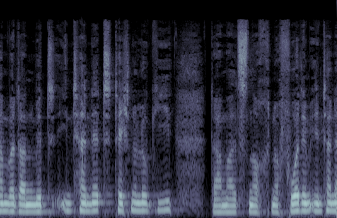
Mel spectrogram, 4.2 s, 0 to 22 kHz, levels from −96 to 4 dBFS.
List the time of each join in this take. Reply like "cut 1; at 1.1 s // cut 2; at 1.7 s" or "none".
none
